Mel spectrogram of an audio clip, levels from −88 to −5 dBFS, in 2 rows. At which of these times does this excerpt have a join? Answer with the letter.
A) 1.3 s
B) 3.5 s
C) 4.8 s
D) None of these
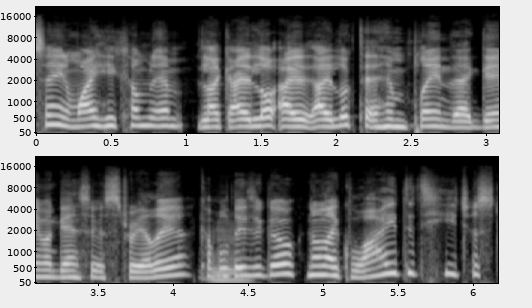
C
